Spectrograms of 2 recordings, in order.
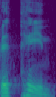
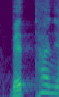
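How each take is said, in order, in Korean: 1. 마지막 음절은 'ei' 모음이에요. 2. 마지막 음절은 평범한 'a' 모음이에요. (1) "영어식 발음" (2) "독일어식 발음"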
